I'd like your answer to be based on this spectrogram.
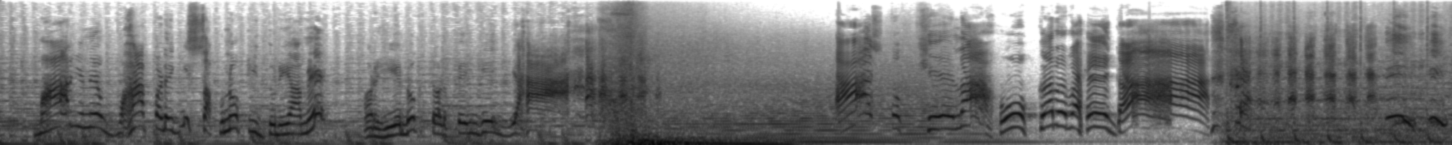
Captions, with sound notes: They'll be beaten there, in the world of dreams, and these people will suffer here. [giggles] Today, it will be a game of survival. [giggles]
